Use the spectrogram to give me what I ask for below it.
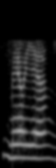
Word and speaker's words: Marianne: Yeah, Marianne Lettery.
